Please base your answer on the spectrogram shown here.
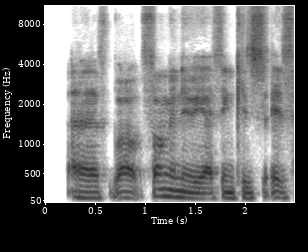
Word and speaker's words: Whanganui: I don't know if I'm going to pronounce it correctly. The Wanganui. Well, Whanganui, I think, is how I've Okay.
